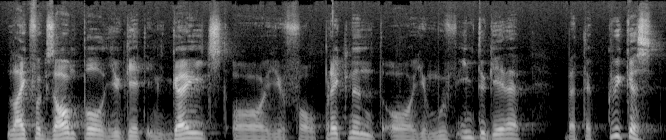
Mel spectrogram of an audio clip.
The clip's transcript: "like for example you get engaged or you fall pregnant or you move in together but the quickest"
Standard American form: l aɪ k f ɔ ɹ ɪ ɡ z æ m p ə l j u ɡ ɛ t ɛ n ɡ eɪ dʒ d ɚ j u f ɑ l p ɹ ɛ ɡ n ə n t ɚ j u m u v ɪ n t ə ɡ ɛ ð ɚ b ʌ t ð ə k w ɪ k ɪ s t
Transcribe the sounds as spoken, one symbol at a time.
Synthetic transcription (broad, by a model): l aɪ k f ɔ ɹ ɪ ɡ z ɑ m p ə l j u ɡ ɛ t ɛ n ɡ eɪ dʒ d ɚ j u f ɑ l p ɹ ɛ ɡ n ə n t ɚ j u m u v ɪ n t ə ɡ ɛ ð ɚ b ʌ t ð ə k w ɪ k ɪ s t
